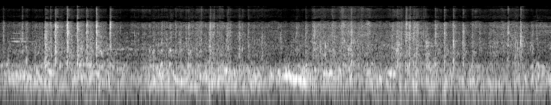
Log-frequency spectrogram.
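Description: Pigeons cooing on a rooftop, a steady murmur of soft overlapping coos that continues throughout, with faint scattered clicks above it.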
